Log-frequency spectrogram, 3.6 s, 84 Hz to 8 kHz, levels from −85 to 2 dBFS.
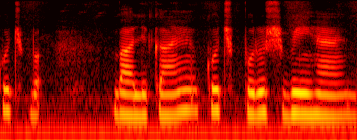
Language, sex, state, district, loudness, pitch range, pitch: Hindi, female, Bihar, East Champaran, -33 LUFS, 180-200 Hz, 190 Hz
